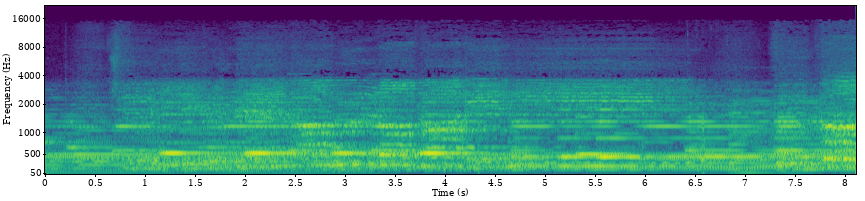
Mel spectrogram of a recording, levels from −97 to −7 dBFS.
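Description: Bluetooth LE Audio frames went missing twice, at 4.34 s and from 6.58 to 6.60 s, gaps of about 10 ms and 20 ms that fit one and two lost frames. The LC3 decoder filled each by repeating the last spectrum with scrambled signs, so each spot turns into a brief noisy smear.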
